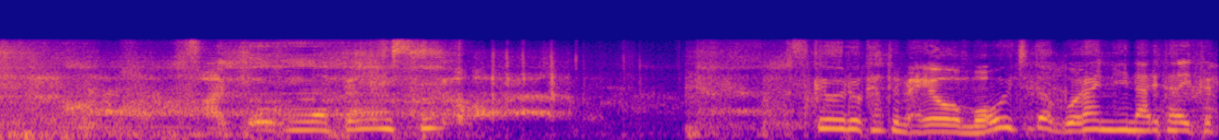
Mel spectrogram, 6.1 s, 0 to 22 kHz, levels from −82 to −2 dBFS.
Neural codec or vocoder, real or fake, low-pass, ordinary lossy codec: codec, 16 kHz, 0.8 kbps, ZipCodec; fake; none; none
